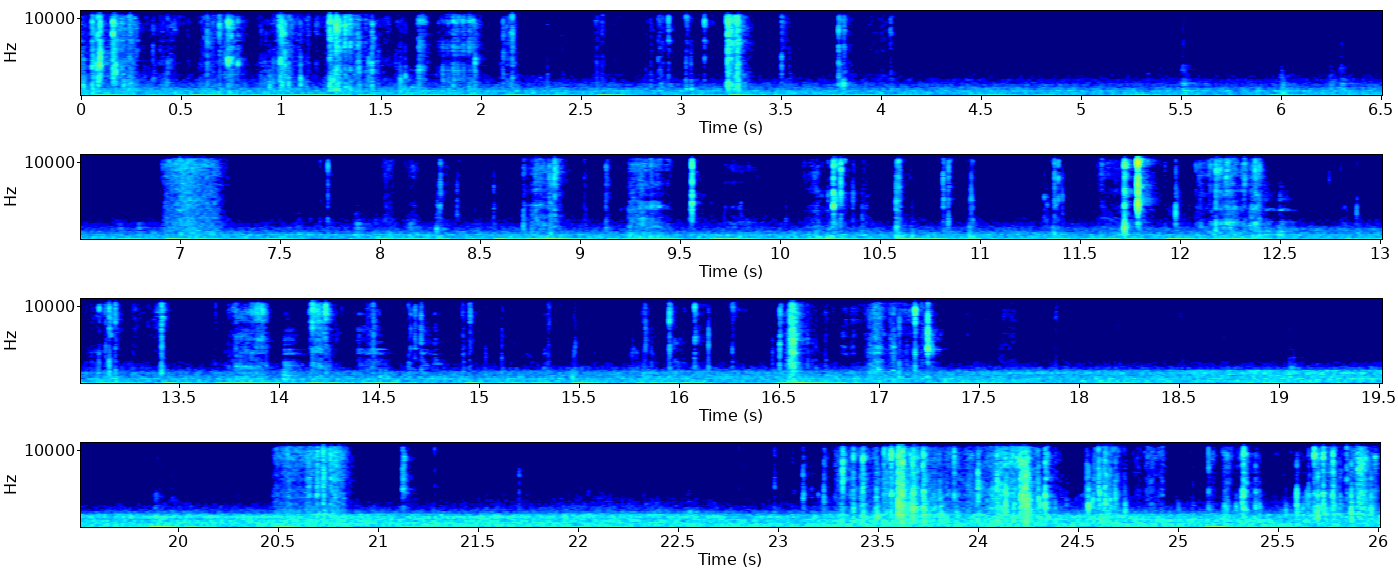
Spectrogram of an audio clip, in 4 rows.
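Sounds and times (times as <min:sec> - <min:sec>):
paper rustling: 0:00.0 - 0:04.1, 0:08.0 - 0:18.4, 0:23.0 - 0:26.0
scissors cutting paper: 0:08.0 - 0:17.4.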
